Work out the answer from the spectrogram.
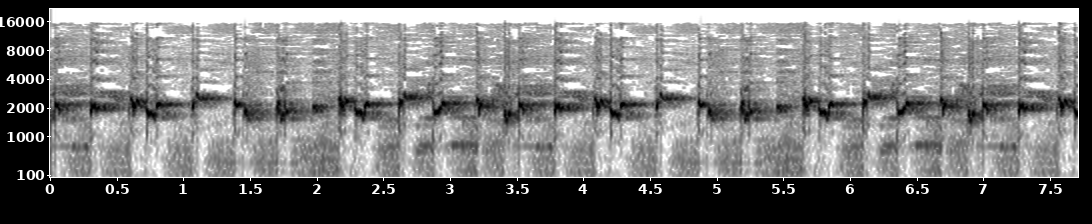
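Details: Rapid, extended ropel singing by a sooty-headed bulbul, used to stimulate other bulbuls to sing: clustered whistled notes jumping up and down in pitch, repeated briskly and evenly from start to finish.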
